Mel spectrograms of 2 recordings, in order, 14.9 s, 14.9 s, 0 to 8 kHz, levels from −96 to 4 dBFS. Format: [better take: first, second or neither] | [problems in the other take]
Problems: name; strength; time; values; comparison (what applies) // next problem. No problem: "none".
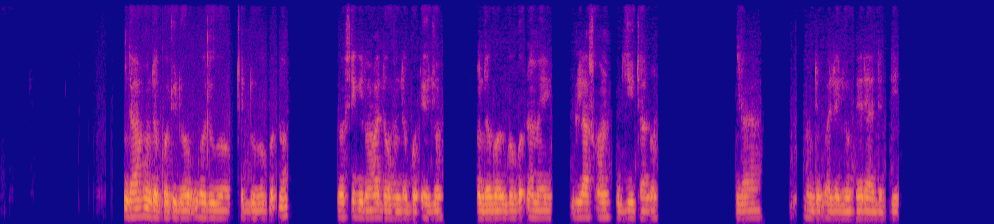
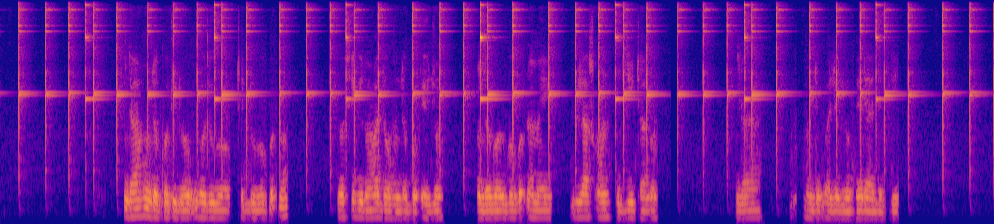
first | background sound (Glass); 1 dB above the speech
